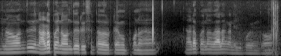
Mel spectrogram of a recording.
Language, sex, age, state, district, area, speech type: Tamil, male, 18-30, Tamil Nadu, Tiruvannamalai, urban, spontaneous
